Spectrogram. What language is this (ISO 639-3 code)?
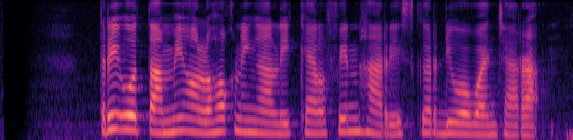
sun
